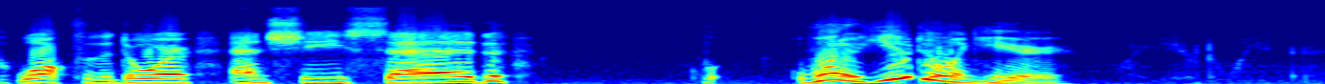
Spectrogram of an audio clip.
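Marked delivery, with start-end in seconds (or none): 3.5-5.4 high, startled question; surprised. Retold or imitated. Wife startled to find her husband there, high surprise. Wife shocked to see him. 5.6-6.6 fast breathless whisper. Retold or imitated. Wife repeats her shock in a hushed whisper.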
